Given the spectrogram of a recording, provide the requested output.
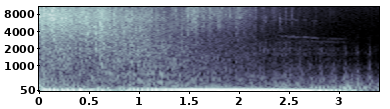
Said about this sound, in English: The report on the first round was at the range where I knew my guy was. And so I tore ass out of the Haji shop, and everybody's running to bunkers, and I passed up the bunker and was running to the range. And the round came in real close.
